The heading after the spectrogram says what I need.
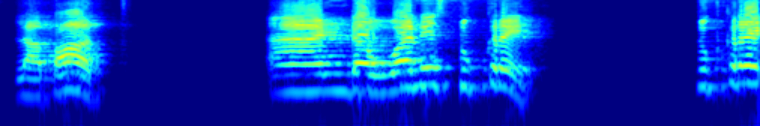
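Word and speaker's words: La Paz: actually two Capital laad which is written as lapas and pronounced as laad and one is SU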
